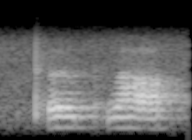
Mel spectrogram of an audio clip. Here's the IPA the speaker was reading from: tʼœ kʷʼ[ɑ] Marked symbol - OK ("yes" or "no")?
yes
